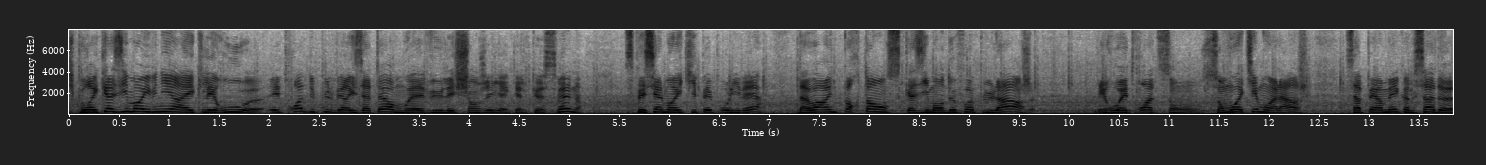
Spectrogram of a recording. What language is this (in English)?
French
